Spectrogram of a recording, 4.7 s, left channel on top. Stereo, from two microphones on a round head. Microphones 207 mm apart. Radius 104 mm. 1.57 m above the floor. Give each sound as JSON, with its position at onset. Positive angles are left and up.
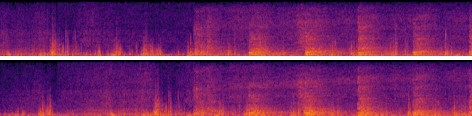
{"t": 1.9, "sound": "footsteps", "side_deg": -40, "distance_m": 2.5}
